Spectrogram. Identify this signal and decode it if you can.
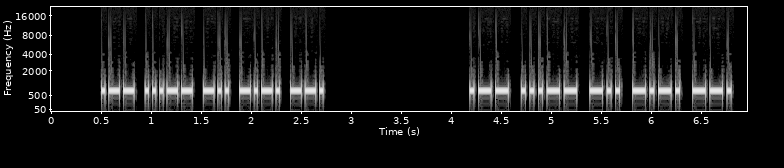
Morse code, heard as a keyed tone, about 36 wpm, 700 Hz. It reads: W3DCG W3DCG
